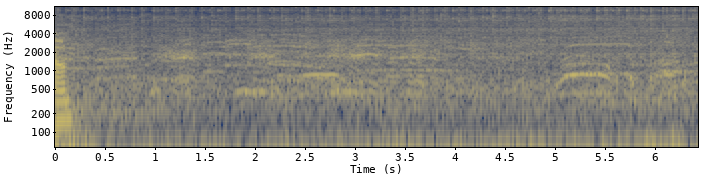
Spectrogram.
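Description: Faint distant voices calling out over open-air stadium ambience, with a brief louder call about five seconds in.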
